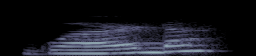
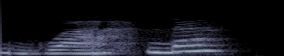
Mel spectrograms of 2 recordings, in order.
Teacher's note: No caso do R, nós temos aqui variantes, nossos alofones, também sem nenhuma motivação de ocorrência. Então, eu posso dizer guarda, uma vibrante múltipla, guarda com uma retroflexa e guarda com uma glotal. Livremente não muda o sentido da palavra.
